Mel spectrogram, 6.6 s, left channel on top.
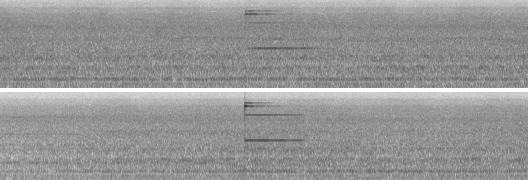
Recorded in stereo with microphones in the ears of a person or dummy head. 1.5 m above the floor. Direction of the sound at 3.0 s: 50° right (ahead or behind).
